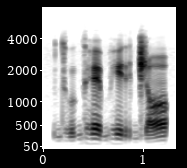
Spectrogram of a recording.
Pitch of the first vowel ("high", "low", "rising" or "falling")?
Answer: rising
